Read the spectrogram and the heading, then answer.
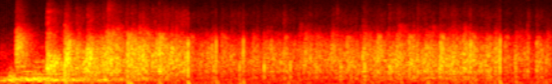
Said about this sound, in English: So, the curtain call. Here are some of the great actors and singers that you'll see in tonight's show. Really, they're just your friends and neighbors, but applaud them anyway.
